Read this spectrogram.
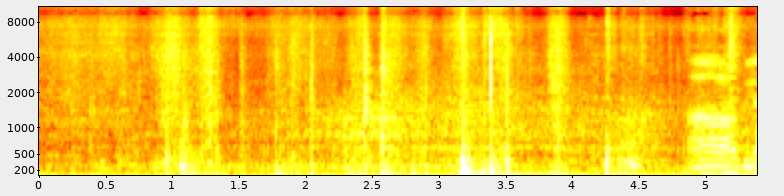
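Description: Cardboard boxes rustle and knock.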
